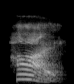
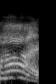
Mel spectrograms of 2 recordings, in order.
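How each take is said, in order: First: It is said quietly with low energy. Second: It is said with high, excited energy.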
